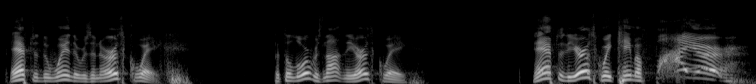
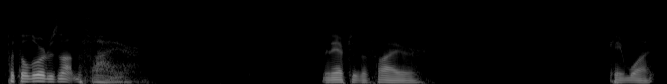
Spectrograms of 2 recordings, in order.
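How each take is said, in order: First: Proclaimed. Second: Hushed. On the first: Preaching Elijah's wind, quake, fire. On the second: Builds to the still voice. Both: Shown as a demonstration.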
